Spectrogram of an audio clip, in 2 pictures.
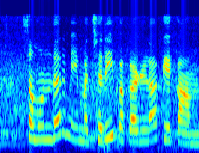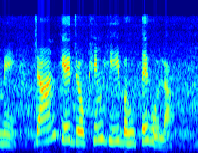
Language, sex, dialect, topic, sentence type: Bhojpuri, female, Northern, agriculture, statement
